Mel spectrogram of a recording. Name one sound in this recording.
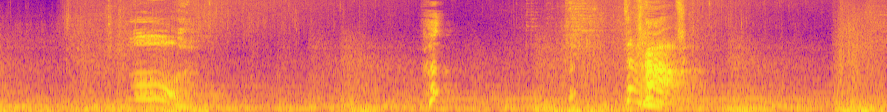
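Magical ice crackles and hisses in bursts.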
